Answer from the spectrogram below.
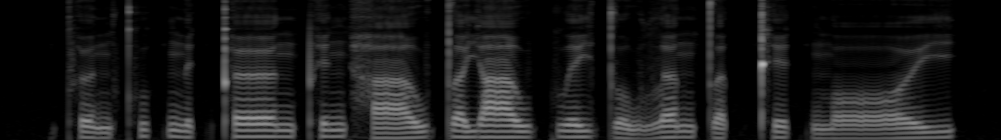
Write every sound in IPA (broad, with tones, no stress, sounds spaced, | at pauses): pʰ ɵ˨˩ n kʷʰ ɪ˥ k̚ n̪ ɪ˧ k̚ pʰ œː˥ n pʰ ɪ˥ ŋ h aː˨˥ w t̪ ɐ˥ j aː˥ w kʷ e˥ j t̪ o˨˩ w l ɐ˥ n t̪ ɐ˨˥ t̚ kʰ ɪ˥ k̚ n̪ ɔː˨˥ j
